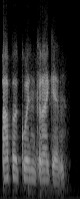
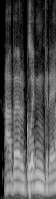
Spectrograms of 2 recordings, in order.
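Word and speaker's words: Abergwyngregyn: I believe you pronounce it Abergwengregen, but don't quote me on that because I'm not from North Wales. But shame on you for not being able to say it anyway. – Oh, Abergwengregen. – So, I mean, to be fair, like the name literally has like a G-W-Y-N G, you know, all the letters that they shouldn't be together are together, which is pretty much most of the Welsh language.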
